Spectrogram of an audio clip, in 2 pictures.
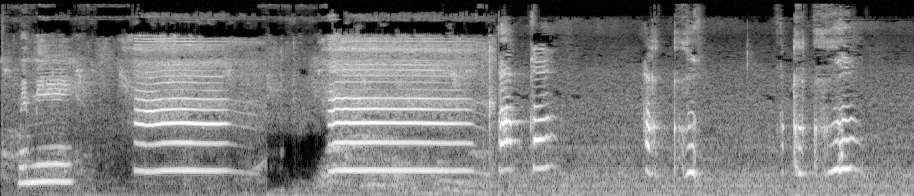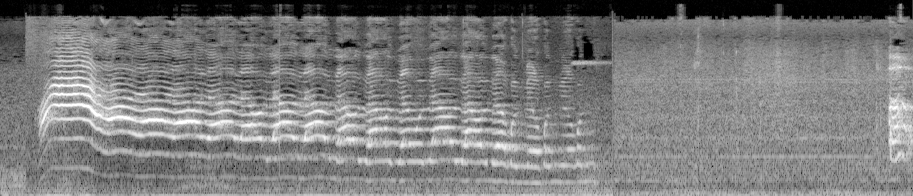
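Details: Domestic cats making strange, weird sounds: short harmonic meows, then a long warbling, wavering yowl of several seconds, with a person talking and laughing between calls.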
